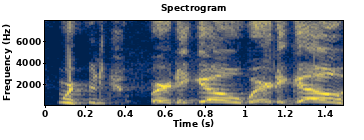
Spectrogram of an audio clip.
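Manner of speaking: high-pitched mock searching cries; panicked searchers. Boys who couldn't find Cass, high mock panic. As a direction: play frantic boys who lost someone.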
